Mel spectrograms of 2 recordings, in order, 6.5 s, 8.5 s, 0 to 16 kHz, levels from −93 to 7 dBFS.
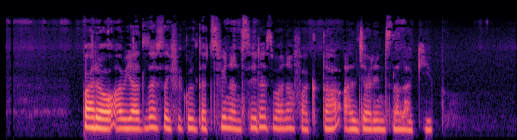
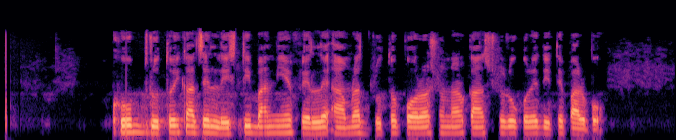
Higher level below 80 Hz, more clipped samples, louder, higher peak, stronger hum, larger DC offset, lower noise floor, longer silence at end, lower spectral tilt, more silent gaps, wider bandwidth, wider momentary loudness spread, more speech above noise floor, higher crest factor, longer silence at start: second, -74 dBFS vs -54 dBFS; neither; second, -22 LUFS vs -16 LUFS; about the same, 0 dBFS vs -2 dBFS; neither; neither; about the same, -62 dBFS vs -65 dBFS; about the same, 1.05 s vs 0.95 s; about the same, -5.5 dB/octave vs -5.5 dB/octave; neither; first, 11 kHz vs 7.8 kHz; first, 12 LU vs 7 LU; second, 41 dB vs 50 dB; first, 22 dB vs 16 dB; second, 1.05 s vs 1.4 s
